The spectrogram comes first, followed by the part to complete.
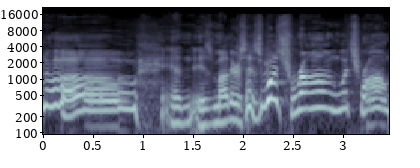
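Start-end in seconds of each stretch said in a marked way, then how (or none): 0.0-1.0 high whimpered oh, a hammed-up little boy crying; mock child crying. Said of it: "He's crying". 2.2-3.0 mother asking. Retold or imitated. Mother asks crying boy. 3.0-3.5 mother asking. Retold or imitated. Mother asks crying boy.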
